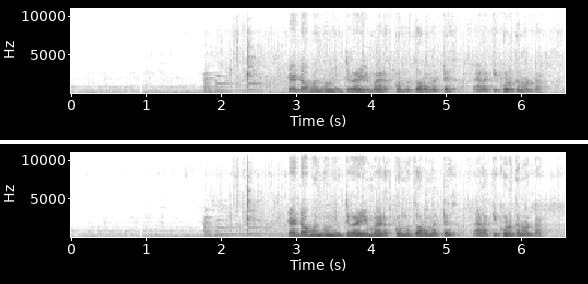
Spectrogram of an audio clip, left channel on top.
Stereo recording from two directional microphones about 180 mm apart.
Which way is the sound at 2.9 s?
45° right (ahead or behind).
